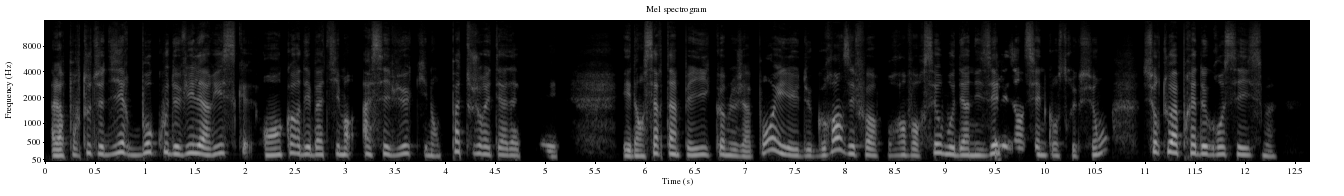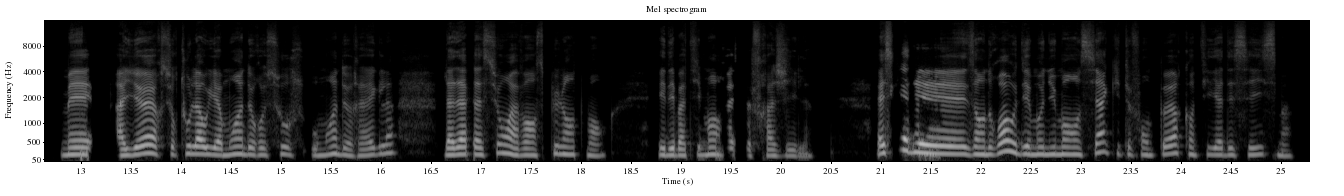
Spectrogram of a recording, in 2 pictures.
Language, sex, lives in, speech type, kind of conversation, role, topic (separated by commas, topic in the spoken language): French, female, France, read, expert-assistant, expert, Qu’est-ce qui provoque les tremblements de terre ?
